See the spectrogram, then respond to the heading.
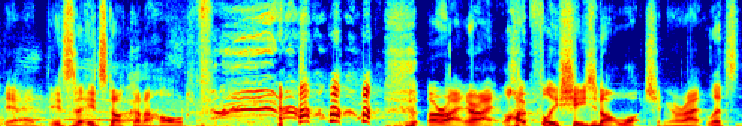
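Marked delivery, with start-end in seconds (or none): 1.3-2.8 high burst of laughter. Real, not acted. Laughs at his own fib.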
